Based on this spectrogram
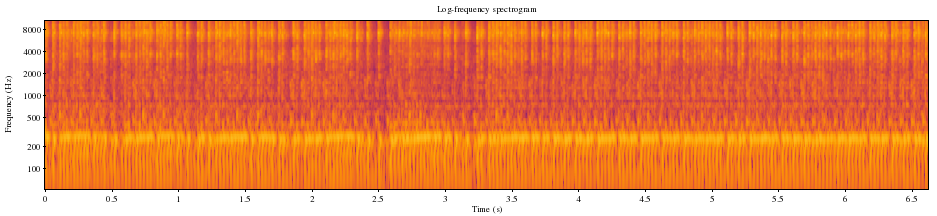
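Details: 1968 Detroit Diesel 3-53T after total overhaul, stone cold first run (engine about 4.5°C/40°F, outside -3°C): busy, even, rapid idle beat with steady hum, no knocks or misfires; good oil pressure, no leaks; healthy.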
